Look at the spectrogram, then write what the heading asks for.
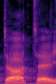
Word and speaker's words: Date: right connected what's up my name is Dante you want to go on a date with me because my name in English is spelled date my name is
